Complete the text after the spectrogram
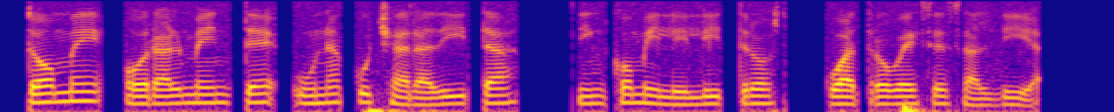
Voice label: Spanish, Take one teaspoonful four times a day by mouth.; Tome oralmente una cucharadita (5 mL) cuatro veces al dia.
